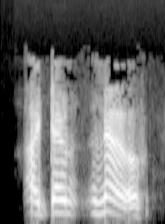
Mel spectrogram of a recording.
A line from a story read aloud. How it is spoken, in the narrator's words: she said tearfully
